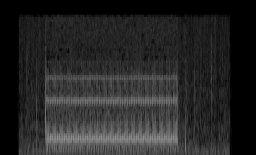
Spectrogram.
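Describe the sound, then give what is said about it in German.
A telephone line tone as an operator at a travel office puts a call through: one steady, buzzy tone holds for about two seconds over faint line hiss, then cuts off, followed by a soft click. “Ja, Augenblick bitte. Ich verbinde.”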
